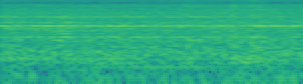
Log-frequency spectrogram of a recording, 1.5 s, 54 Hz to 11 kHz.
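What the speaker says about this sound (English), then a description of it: "hopefully now the Hull train's actually just come into platform 4" A Hull train pulling into platform 4 at Doncaster station, a loud, close, steady roar of rolling wheels and engine with a faint squeal, heard on its own without talk.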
